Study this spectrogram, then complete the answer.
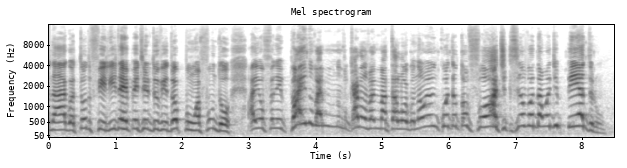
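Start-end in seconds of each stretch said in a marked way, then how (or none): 3.5-8.4 high-pitched, acted-out pleading; urgent plea. Bargaining with God not to die, high urgent plea. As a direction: plead upward in a raised pitch.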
